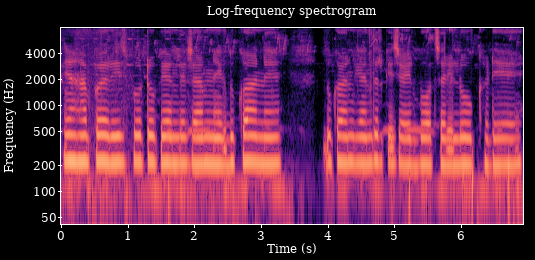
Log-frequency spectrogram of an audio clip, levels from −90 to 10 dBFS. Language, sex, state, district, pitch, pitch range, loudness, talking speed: Hindi, female, Rajasthan, Bikaner, 215 Hz, 210-220 Hz, -15 LUFS, 175 wpm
